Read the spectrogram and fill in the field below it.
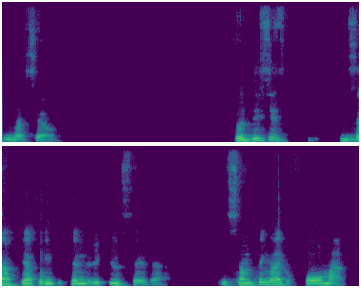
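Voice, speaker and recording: Slow-talking Japanese-accented man, tinny echoey line. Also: on the low side. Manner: halting, searching for words in non-native English. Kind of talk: reflective conversational explanation. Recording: tinny, narrow phone-like, echoey room.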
